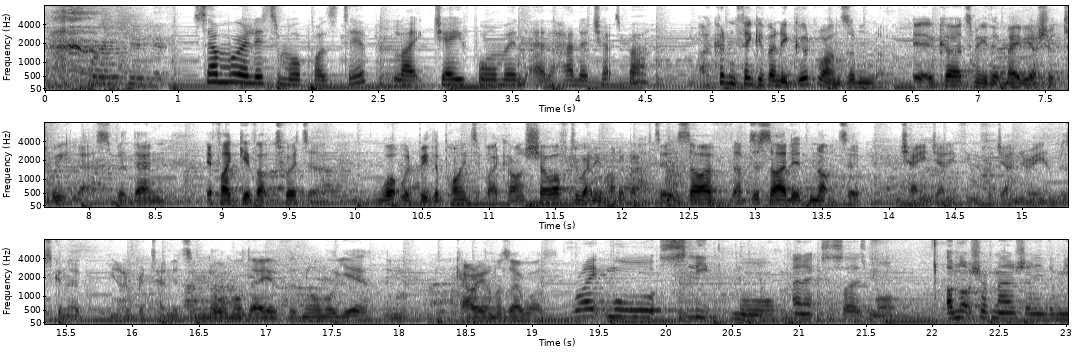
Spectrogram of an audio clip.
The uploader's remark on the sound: This event was recorded live at The Hackney Attic.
